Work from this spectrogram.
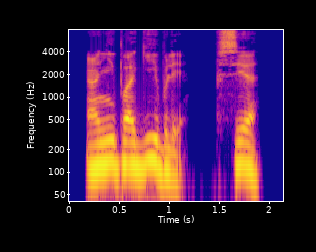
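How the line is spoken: Calm reply. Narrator (Russian): спокойно отвечал Домициан

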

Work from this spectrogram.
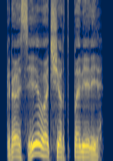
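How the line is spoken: Chuckle. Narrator (Russian): хохотнул он

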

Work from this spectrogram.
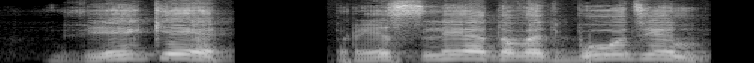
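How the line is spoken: Several voices yelling together. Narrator (Russian): параллельно ей заорали ребята

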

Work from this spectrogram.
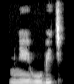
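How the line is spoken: Quiet question. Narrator (Russian): спросил тихо

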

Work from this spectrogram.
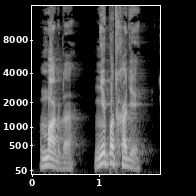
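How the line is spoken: Stern command. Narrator (Russian): строго приказал Глен

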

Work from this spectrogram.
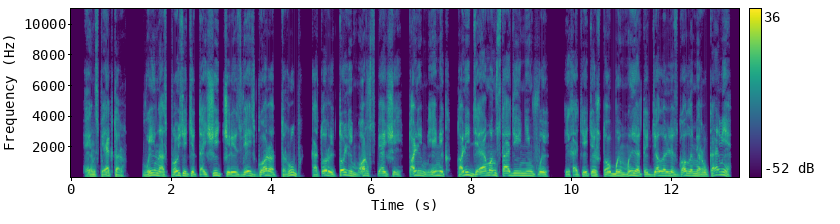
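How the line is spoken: Slight growl. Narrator (Russian): Рэй слегка рычал

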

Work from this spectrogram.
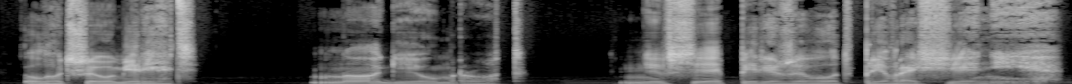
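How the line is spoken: Agreeing drawl. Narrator (Russian): согласно протянула ее собеседница

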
